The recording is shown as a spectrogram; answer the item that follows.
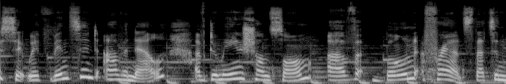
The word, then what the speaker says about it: Domaine Chanson: And Vincent, welcome and tell us about Domaine Chanson. First of all, I would like to say excellent pronunciation. Oh, thank you. Domaine Chanson, indeed.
